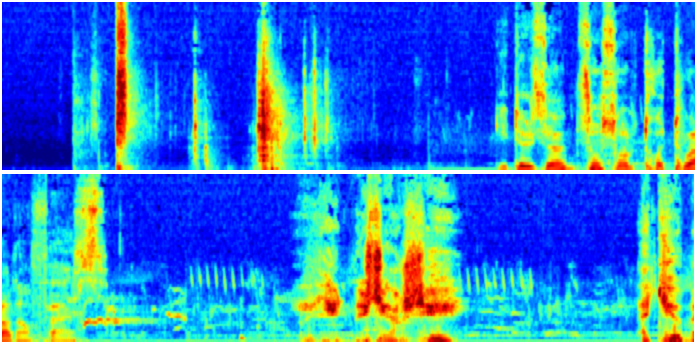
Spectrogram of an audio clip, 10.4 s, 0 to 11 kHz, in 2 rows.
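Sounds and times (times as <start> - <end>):
low steady hum of outside ambience: 0.0 - 10.3
door latch click: 1.4 - 2.6
laughter: 3.4 - 10.3
speech: 3.7 - 6.0, 7.4 - 8.7, 10.0 - 10.3.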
